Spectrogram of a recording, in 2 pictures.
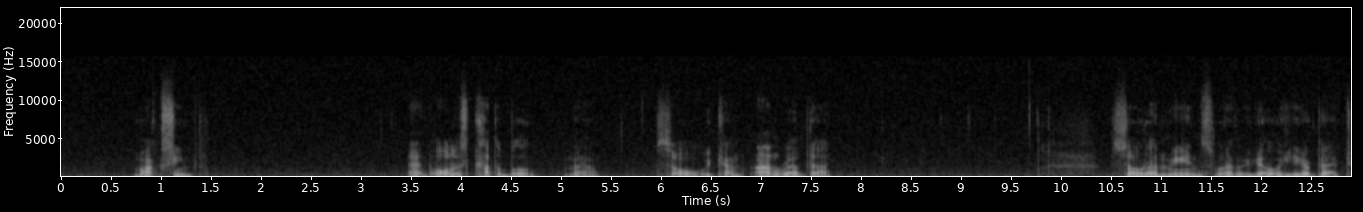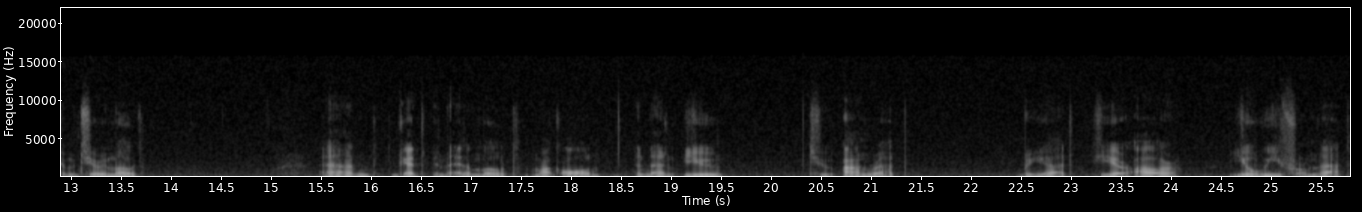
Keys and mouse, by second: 1.0-3.2 middle drag, 4.3 middle click, 7.4 KP_1, 14.7 Tab, 15.6 Tab, 16.2 a, 19.0 u, 25.6 click.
